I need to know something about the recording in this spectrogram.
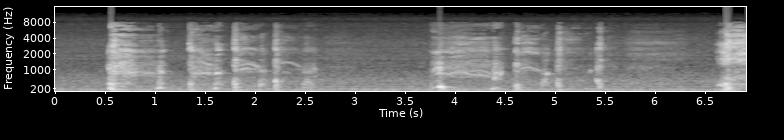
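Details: Man coughing during sleep: repeated harsh coughs in two clusters, about eight coughs; nocturnal cough.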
